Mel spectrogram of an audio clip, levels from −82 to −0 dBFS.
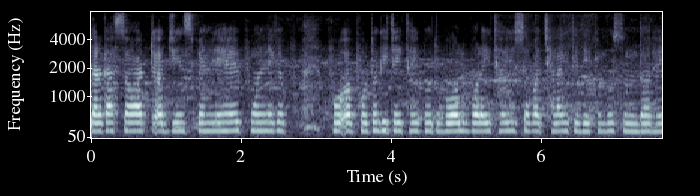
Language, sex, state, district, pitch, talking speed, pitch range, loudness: Hindi, female, Bihar, Vaishali, 195 Hz, 190 wpm, 195-200 Hz, -18 LUFS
